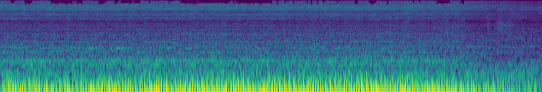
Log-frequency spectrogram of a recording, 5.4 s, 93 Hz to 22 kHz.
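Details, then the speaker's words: 1991 Dodge Grand Caravan SE, back on the road after sitting since 2003, idling after the old muffler was replaced with a new exhaust kit: only a low, soft, even hum, fuel pump audible, no rasp or blowing; exhaust quiet and sealed. "You can't even hear it running. It's quiet as can be. Nice. Yeah. Listen to that motor purr."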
